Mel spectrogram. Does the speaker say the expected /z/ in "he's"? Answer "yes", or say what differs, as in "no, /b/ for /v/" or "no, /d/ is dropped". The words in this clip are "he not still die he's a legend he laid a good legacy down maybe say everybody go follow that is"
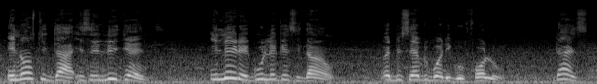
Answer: no, /s/ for /z/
